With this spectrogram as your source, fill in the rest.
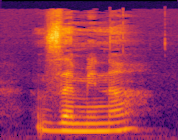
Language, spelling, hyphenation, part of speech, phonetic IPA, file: Czech, zemina, ze‧mi‧na, noun, [ˈzɛmɪna], Cs-zemina.ogg
- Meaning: earth, soil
